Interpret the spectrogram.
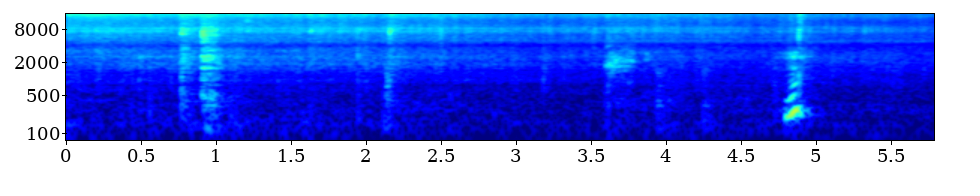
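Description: Red ant curry sizzling in a kadai as a steel spatula stirs and scrapes it, the sizzle slowly fading; the curry is cooked and ready to come off the heat. A few short scrapes of the spatula, and one brief louder sound near the end.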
